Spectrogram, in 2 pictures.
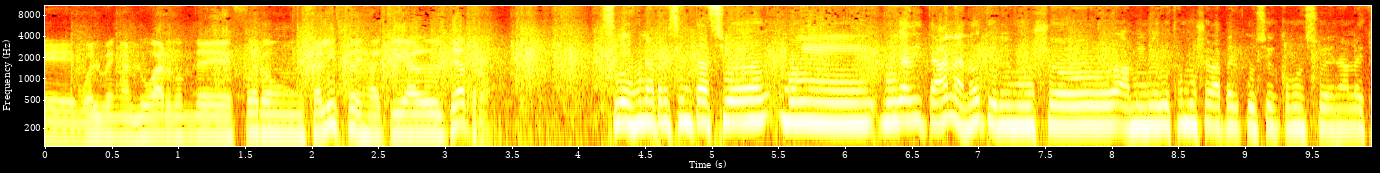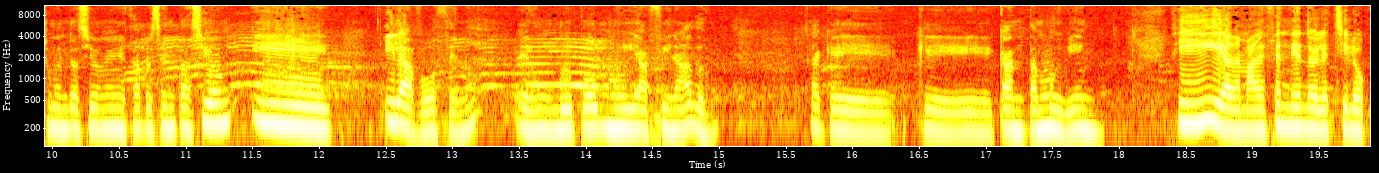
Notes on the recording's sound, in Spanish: En directo desde el Gran Teatro Falla de Cádiz, escucha la retransmisión del Concurso Oficial de Agrupaciones Carnavalescas del Carnaval de Cádiz 2024 en Onda Cero.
